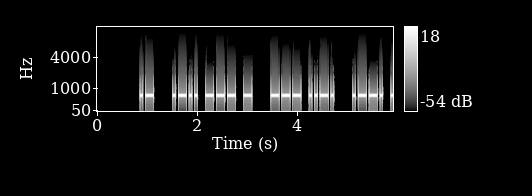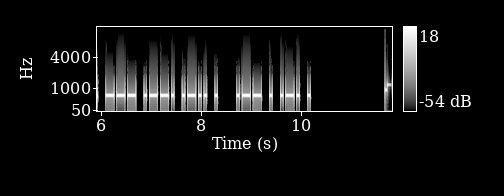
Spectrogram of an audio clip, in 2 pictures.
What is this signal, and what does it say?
Morse code, heard as a keyed tone, about 22 wpm, 700 Hz. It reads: A LOT OF PEOPLE WERE
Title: Sets of 5 Words Encore2 22wpm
